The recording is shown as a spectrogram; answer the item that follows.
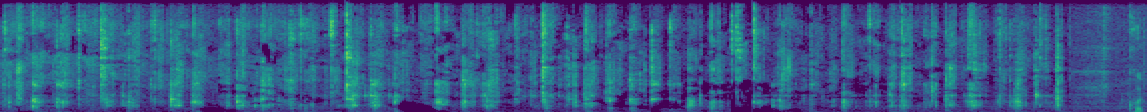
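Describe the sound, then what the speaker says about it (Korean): Dried baby hairtail is stirred and tossed with mirin in a pan with the heat off, giving continuous close scraping and clattering of a utensil against the pan, steady and busy throughout, with no voices. "골고루 버무리세요."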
